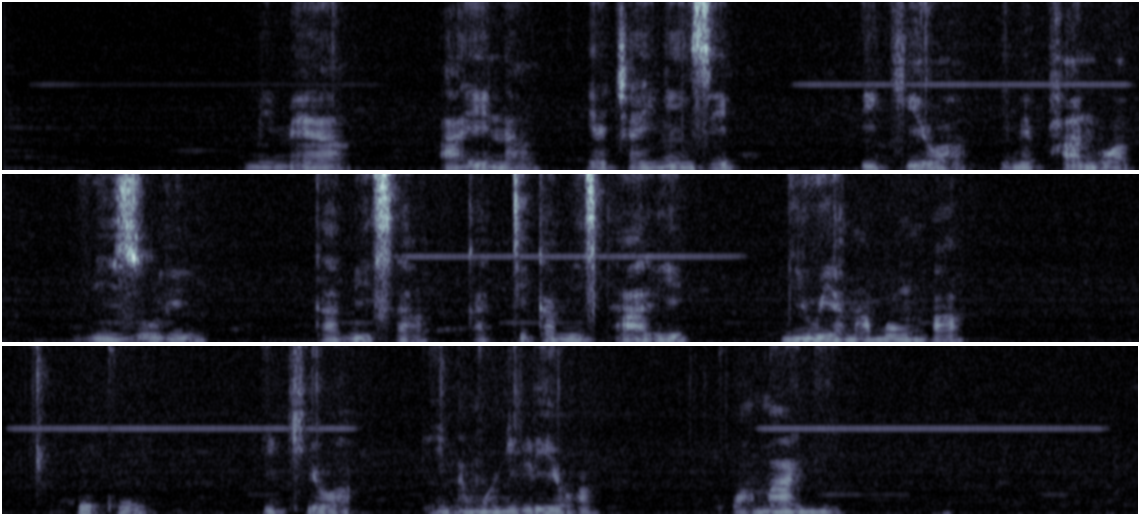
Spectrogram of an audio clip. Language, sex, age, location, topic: Swahili, male, 25-35, Dar es Salaam, agriculture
